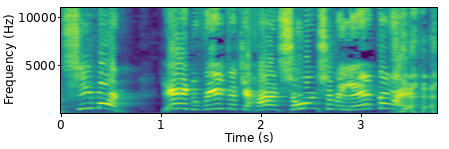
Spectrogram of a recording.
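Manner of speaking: fake Danish-accented voice. Retelling what a relative from Denmark said: imitating Paula Gordon's Danish accent. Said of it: "och pratar så här!".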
